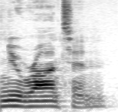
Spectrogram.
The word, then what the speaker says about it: Neurontin: acid and gabapentin is Neurontin and you can think of the n-e-u which is pronounced new as the newer anti epileptic and then Lyrica also is a newer one.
